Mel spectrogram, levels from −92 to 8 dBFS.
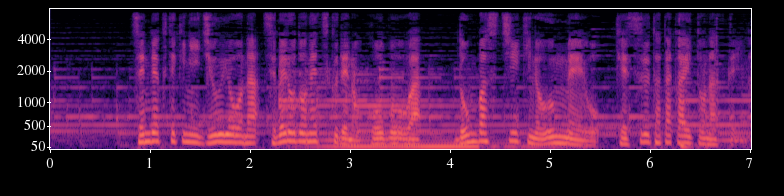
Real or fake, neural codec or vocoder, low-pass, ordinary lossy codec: real; none; 7.2 kHz; none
